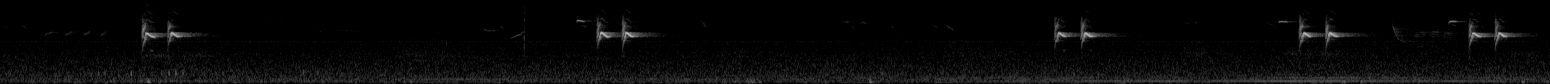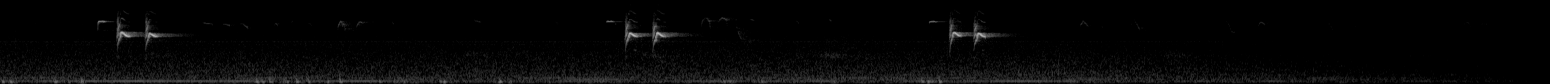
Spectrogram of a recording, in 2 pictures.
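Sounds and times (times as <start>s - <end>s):
great tit calling: 1.4s - 2.0s, 10.6s - 11.2s, 12.8s - 15.3s, 16.5s - 17.4s, 21.6s - 23.0s, 24.8s - 25.7s.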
